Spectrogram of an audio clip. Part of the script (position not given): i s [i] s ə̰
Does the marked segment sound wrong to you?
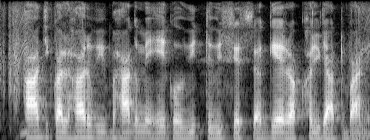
yes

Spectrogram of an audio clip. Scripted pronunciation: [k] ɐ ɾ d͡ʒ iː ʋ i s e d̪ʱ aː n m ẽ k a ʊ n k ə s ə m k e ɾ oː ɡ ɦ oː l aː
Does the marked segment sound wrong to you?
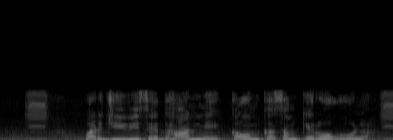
yes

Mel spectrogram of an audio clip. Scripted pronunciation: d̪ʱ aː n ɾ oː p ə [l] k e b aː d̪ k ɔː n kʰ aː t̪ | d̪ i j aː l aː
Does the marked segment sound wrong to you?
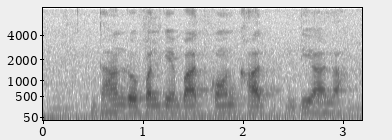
no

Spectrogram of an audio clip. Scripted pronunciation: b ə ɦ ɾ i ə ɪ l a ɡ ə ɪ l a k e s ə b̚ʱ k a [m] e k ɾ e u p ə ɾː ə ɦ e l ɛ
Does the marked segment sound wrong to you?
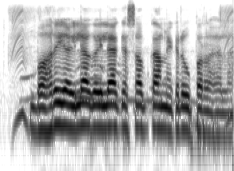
no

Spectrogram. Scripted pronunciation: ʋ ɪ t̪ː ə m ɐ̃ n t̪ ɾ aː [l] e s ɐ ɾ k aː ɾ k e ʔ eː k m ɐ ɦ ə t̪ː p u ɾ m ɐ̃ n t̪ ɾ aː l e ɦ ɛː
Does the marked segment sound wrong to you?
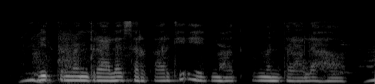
no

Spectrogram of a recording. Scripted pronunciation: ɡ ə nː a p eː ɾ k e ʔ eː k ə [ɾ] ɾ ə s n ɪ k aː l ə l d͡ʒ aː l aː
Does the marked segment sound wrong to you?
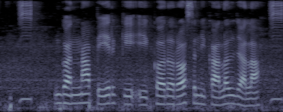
no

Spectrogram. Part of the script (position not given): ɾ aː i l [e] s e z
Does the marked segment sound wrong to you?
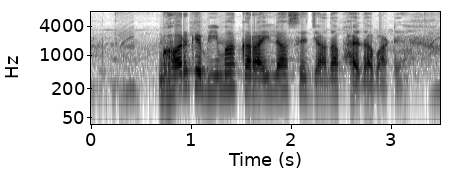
yes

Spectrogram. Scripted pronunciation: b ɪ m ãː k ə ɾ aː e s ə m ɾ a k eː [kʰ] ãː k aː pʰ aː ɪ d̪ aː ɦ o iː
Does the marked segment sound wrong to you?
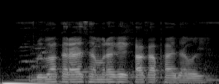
yes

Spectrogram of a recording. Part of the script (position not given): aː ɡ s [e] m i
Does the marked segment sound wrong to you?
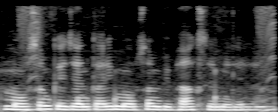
no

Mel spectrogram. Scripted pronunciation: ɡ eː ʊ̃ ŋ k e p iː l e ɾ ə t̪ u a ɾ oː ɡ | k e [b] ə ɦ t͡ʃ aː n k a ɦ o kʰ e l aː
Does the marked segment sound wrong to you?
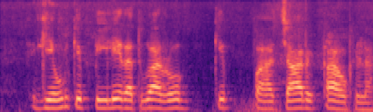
yes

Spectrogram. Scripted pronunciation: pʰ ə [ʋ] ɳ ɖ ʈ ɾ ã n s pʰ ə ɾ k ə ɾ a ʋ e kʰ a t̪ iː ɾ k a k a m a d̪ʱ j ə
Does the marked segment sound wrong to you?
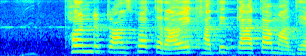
yes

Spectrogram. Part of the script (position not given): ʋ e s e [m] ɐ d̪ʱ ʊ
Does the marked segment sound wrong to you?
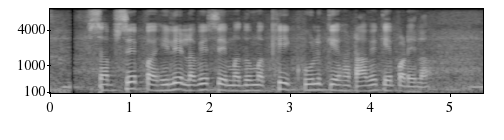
no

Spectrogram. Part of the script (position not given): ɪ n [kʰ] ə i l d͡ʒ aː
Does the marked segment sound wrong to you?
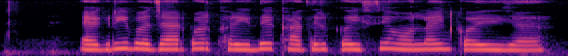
yes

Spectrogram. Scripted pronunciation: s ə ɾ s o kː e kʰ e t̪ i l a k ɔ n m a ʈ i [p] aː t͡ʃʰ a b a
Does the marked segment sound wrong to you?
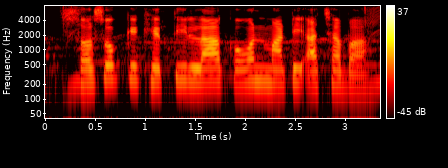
yes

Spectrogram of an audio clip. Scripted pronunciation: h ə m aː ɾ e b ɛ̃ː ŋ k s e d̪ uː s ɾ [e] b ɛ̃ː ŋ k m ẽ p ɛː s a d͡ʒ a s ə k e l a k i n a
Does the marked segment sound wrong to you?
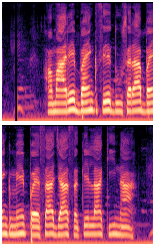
yes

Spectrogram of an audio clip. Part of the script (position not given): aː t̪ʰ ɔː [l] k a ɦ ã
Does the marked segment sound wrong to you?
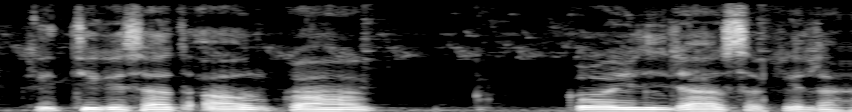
yes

